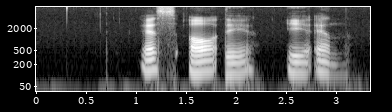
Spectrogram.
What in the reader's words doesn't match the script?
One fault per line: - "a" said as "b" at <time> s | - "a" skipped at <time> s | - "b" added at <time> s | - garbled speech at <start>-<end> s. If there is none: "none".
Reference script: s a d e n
none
